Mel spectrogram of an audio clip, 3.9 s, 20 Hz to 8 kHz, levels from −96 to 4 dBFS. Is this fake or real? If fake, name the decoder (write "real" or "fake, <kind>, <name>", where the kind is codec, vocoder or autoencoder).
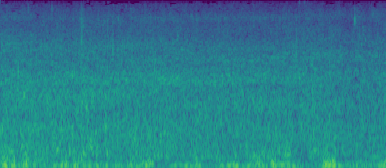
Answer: real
